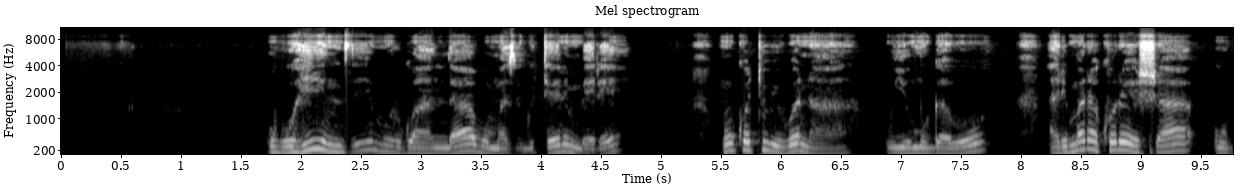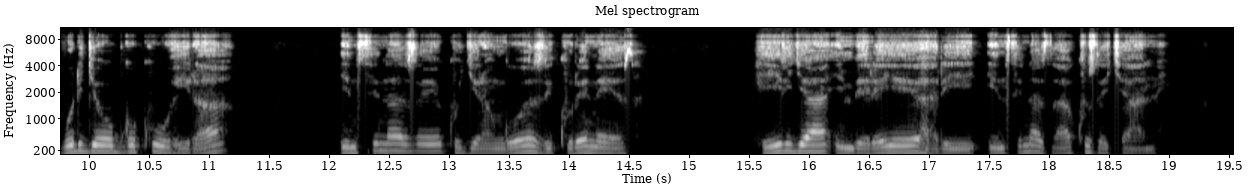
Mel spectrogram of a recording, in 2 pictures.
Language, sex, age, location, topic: Kinyarwanda, male, 25-35, Nyagatare, agriculture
